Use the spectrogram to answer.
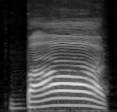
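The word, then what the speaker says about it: bark: है यहां पे देखो ये जो आर है ये हल्का साइलेंट भी होता है सेमी साइलेंट इसको हम लोग बोलते हैं पूरी तरीके से साइलेंट नहीं होगा आ का हल्का सा एक झलक सा आएगा ठीक है बट चूंकि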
